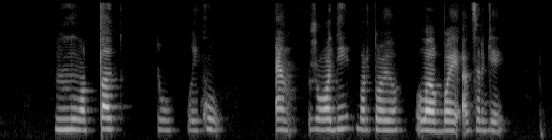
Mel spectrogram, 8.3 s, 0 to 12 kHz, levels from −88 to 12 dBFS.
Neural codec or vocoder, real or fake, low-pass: codec, 44.1 kHz, 7.8 kbps, Pupu-Codec; fake; 10.8 kHz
